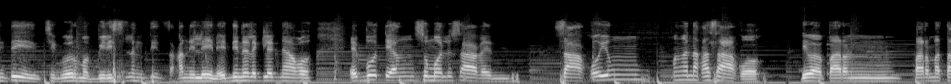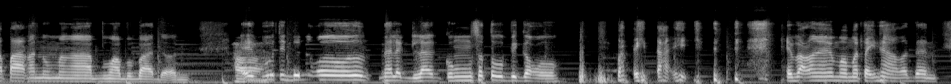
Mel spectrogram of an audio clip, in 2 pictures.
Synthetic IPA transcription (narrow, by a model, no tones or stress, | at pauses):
nt̪ɛsɪɡuːɾomɐbɪlɪslɐŋd̪ɪnsɐkɐnɪlajnʔɛnɪnɐlɐɡlɐɡ̚nɐɐko̞ʔɛbuːt̪ɪʔɐŋsʊmɐlosɐʔaːkɛn | saːko̞jʊŋmɐŋanɐkɐsaːko̞ | d̪ɪbapaːɾɐŋpaːɾɐmɐt̪ɐpaːkɐnːʊŋmɐŋabʊmaːbɐbaːd̪oʔon | ʔɛbuːt̪ɪd̪ɪnɐko̞nɐlɐɡ̚laɡ̚kʊŋsɐt̪uːbɪɡɐko̞pɐt̪ɐjt̪aj | ʔɛbaːkɐmɐmɐt̪ajnɐɐko̞d̪on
